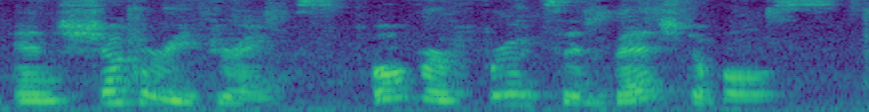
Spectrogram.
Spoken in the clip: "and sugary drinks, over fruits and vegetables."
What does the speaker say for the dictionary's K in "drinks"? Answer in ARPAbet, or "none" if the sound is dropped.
K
